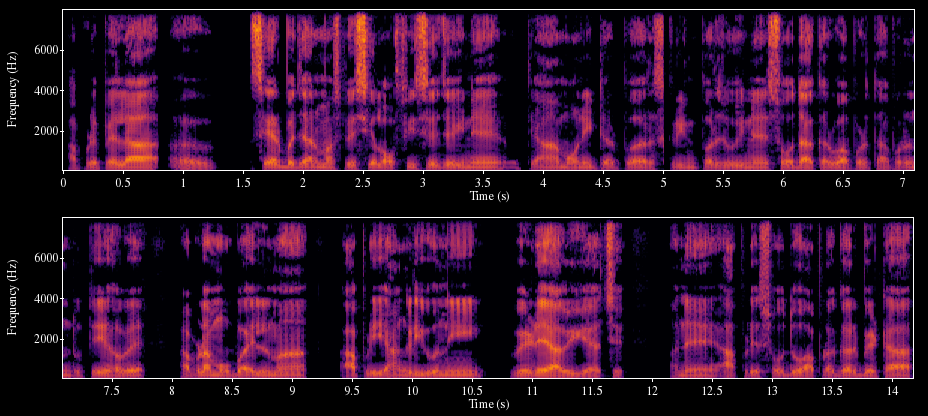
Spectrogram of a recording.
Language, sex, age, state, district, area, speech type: Gujarati, male, 45-60, Gujarat, Surat, rural, spontaneous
